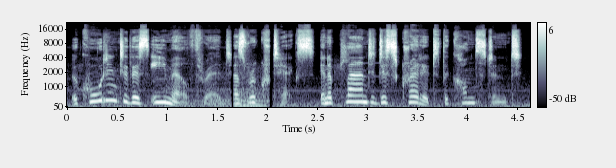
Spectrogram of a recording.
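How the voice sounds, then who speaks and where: A woman playing a composed, wry intelligence handler briefing an agent in a video game, crisp, dry and poised. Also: a little high, sing-song, normal speed, noisy background. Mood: brisk briefing. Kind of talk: video game mission voice-over.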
